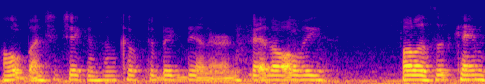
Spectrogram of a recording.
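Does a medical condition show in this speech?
Yes: Parkinson's disease; not very able to do much.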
